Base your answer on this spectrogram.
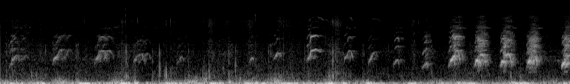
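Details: Treeing walker coonhound on a mink hunt, working alongside a dachshund: rapid series of high, yelping barks, two to three per second, over steady low rumbling wind or handling noise.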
